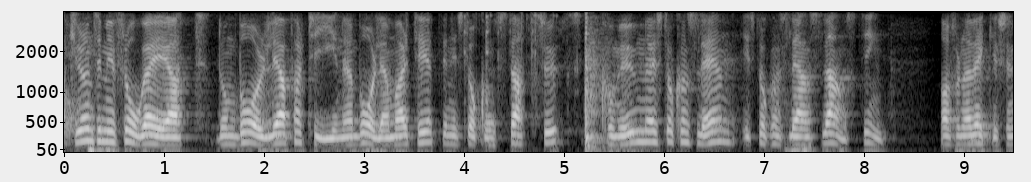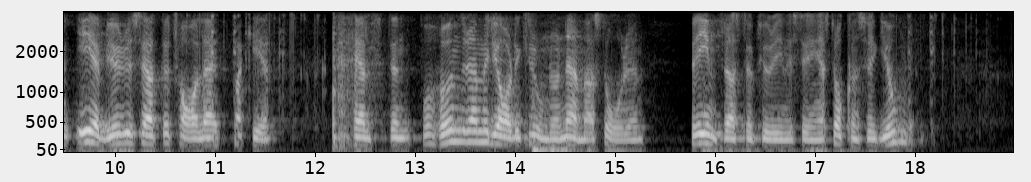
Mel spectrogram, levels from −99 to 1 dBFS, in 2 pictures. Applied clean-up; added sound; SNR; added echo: neural mask model RNNoise.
